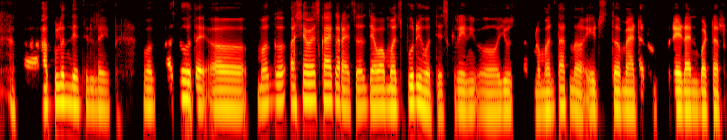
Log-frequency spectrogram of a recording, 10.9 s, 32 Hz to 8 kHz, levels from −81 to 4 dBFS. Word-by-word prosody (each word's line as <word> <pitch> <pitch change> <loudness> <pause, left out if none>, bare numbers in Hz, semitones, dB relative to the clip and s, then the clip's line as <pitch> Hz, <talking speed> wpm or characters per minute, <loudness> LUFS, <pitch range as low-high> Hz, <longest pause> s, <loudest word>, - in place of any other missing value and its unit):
हां, 115 0 -7
हाकलून 135 +3 +2
देतील 120 -2 -1
नाही. 110 -1 -2 0.5
मग 120 -1 -1 0.2
असं 165 +5 -3
होतंय 140 -6 +3
अ, 115 -1 +1 0.2
मग 135 +3 -1 0.2
अशा 135 +3 +1
वेळेस 150 0 +3
काय 145 -1 +5
करायचं, 120 -3 0
जेव्हा 120 0 +3
मजबुरी 130 +3 +2
होते 105 -3 0
स्क्रीन 110 -1 -3
अ, 105 -1 -2
यूज 110 0 -1 0.2
करणं 100 0 -7
म्हणतात 110 +3 0
ना, 105 -3 0
it's 110 -2 -4
the - - +6 0.2
matter 105 -2 0
of - - -15 0.2
bread 110 -1 +7
and 105 -1 +2
butter. 105 0 +1
115 Hz, 160 wpm, -25 LUFS, 110-125 Hz, 0.5 s, bread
